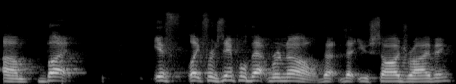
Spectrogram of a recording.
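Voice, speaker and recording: A man's voice: on the high side, moderate pace. A man from Maine, a museum educator, talking as a podcast guest in a passionate, emphatic way, often repeating words as he builds a point. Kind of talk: casual conversational interview.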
